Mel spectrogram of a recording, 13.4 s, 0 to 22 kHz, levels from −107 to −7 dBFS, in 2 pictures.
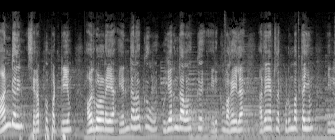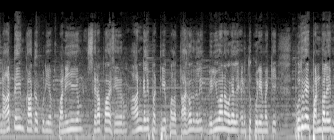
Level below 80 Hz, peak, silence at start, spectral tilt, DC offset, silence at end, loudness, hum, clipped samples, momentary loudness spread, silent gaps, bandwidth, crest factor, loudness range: -34 dBFS; 0 dBFS; 0 s; -5.5 dB/octave; under 0.1%; 0 s; -21 LUFS; none; under 0.1%; 11 LU; none; 12 kHz; 20 dB; 2 LU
